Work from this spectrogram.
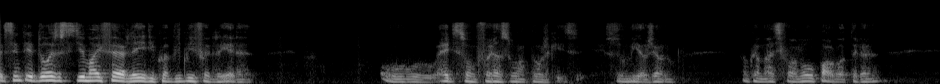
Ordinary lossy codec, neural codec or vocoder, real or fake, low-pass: none; codec, 16 kHz in and 24 kHz out, 0.8 kbps, FocalCodec, streaming, 65536 codes; fake; 7.2 kHz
